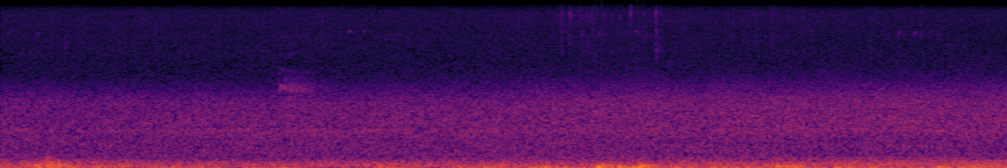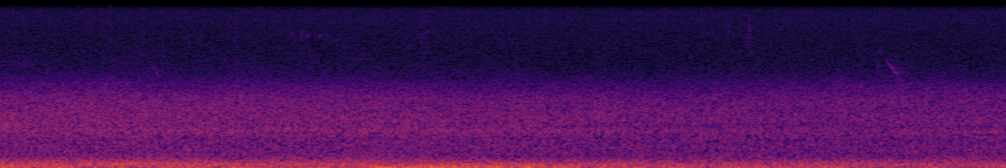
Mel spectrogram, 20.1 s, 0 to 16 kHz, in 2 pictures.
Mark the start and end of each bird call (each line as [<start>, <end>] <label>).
[2.61, 3.41] Red-bellied Woodpecker (Melanerpes carolinus)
